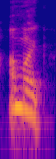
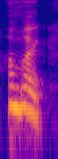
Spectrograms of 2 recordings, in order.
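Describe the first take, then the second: No difference in how they are said.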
